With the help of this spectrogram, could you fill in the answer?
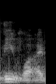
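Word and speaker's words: Vy: and it's spelled V-Y, but it's pronounced V like the letter.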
